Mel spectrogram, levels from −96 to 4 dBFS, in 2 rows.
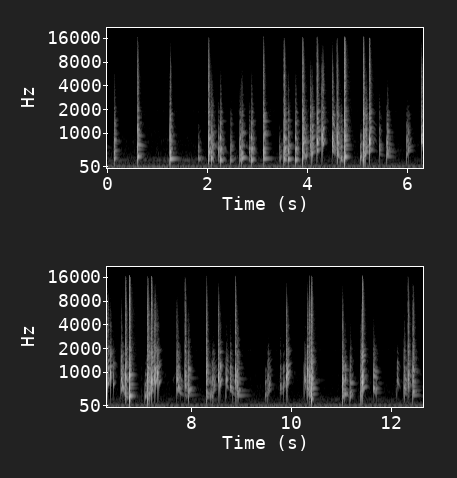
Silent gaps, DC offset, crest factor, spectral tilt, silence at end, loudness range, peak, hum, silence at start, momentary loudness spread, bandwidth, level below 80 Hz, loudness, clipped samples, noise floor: none; under 0.1%; 32 dB; -3 dB/octave; 0.15 s; 6 LU; -4 dBFS; none; 0.15 s; 17 LU; 16 kHz; -66 dBFS; -35 LUFS; under 0.1%; -68 dBFS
